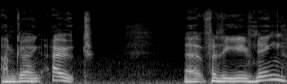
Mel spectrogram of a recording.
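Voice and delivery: ordinary talk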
